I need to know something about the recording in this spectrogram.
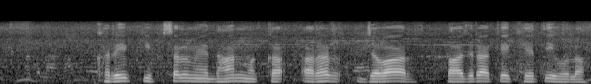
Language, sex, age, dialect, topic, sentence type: Bhojpuri, male, 18-24, Northern, agriculture, statement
